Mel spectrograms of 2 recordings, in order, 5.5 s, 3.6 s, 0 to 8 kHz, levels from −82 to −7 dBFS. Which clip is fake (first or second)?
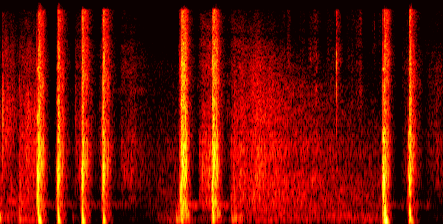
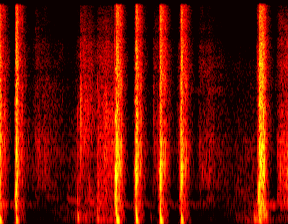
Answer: second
